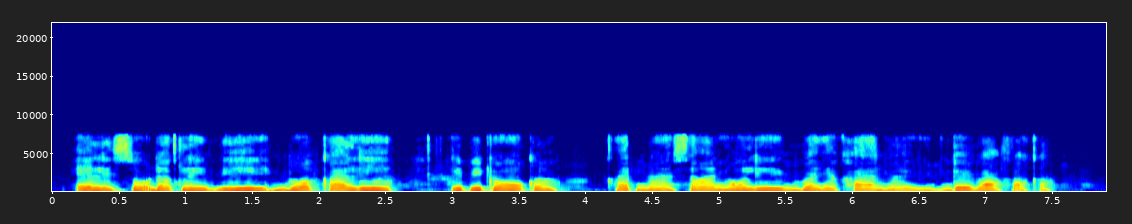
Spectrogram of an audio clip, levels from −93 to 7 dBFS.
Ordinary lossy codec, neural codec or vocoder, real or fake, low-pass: none; codec, 16 kHz, 4 kbps, FreqCodec, smaller model; fake; 7.2 kHz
